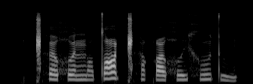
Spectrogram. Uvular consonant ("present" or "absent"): present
